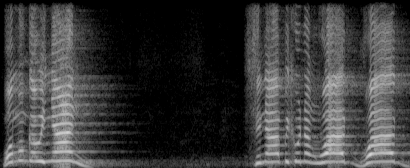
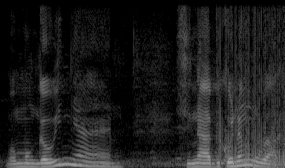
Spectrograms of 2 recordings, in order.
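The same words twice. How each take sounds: First: Yelling in anger, very loud and high; angry shout. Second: Gentle calm version. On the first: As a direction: scream it like a furious parent. Pastor acting angry shout. (galit na sigaw) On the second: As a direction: say it gently, without raising the voice. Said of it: "Pag nagagalit ka ba, banayad ka?". (mahinahong pagsasabi) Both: Shown as a demonstration.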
